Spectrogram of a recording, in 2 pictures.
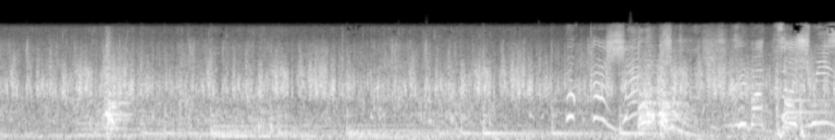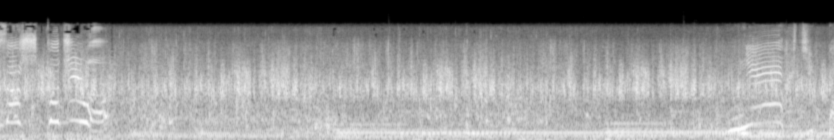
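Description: Retro game music plays steadily.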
